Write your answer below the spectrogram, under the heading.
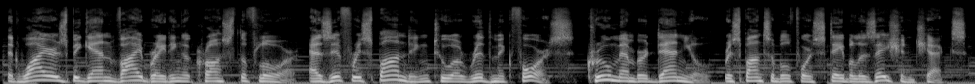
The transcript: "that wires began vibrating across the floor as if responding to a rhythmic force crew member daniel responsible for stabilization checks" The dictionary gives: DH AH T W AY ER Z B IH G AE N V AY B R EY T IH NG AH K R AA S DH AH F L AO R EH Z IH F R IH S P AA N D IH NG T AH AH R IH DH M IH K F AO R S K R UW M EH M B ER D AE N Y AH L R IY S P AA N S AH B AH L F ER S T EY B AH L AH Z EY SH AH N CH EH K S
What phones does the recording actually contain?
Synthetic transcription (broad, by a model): DH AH T W AY ER Z B IH G AE N V AY B R EY T IH NG AH K R AA S DH AH F L AO R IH Z IH F R IH S P AA N D IH NG T AH AH R IH DH M IH K F AO R S K R UW M EH M B ER D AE N Y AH L R IY S P AA N S AH B AH L F ER S T EY B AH L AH Z EY SH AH N CH EH K S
